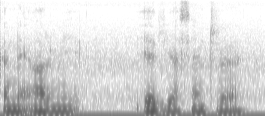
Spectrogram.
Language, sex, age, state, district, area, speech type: Dogri, male, 30-45, Jammu and Kashmir, Reasi, rural, spontaneous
